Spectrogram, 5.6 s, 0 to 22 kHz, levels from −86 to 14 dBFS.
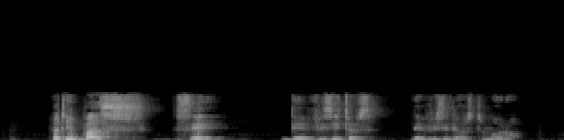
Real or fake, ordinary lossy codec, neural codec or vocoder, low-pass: real; AAC, 32 kbps; none; 7.2 kHz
